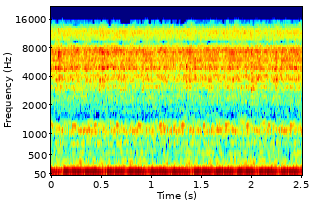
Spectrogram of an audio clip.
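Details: Chevrolet Avalanche V8 heard at the rear tailpipe: steady deep even idle rumble, no ticks, rattles or blowing; healthy throaty exhaust.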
